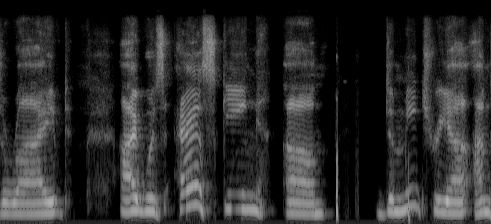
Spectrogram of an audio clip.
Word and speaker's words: Demetria: i was asking um demetria i'm spelling it d-e-m-e-t-r-i-a am i pronouncing your name properly yes that's correct all right all right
